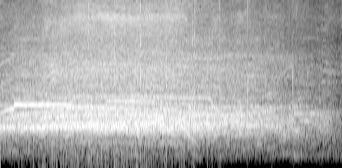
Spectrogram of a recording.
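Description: A large crowd of voices cheering and shouting together in a big hall, swelling quickly and then fading away over a few seconds.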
